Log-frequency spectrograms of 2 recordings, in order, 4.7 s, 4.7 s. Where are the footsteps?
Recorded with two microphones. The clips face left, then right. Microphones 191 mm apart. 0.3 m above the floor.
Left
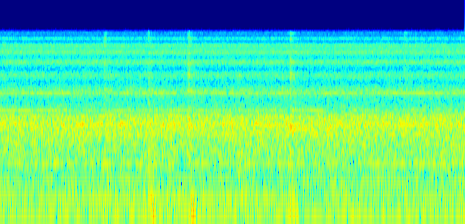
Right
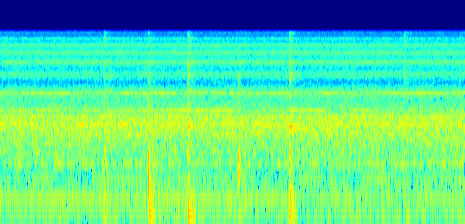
50° right (ahead or behind), 0.9 m; by 4.7 s 80° right, 2.5 m.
